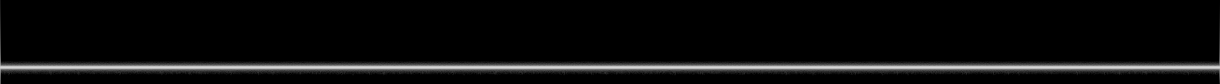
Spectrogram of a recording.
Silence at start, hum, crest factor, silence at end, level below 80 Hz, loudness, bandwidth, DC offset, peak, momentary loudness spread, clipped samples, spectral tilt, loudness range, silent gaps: 0 s; none; 4 dB; 0 s; under -90 dBFS; -13 LUFS; 1 kHz; under 0.1%; -10 dBFS; 0 LU; under 0.1%; -3 dB/octave; 0 LU; none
